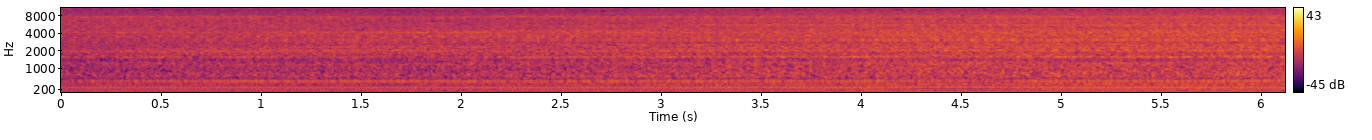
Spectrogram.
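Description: A 2004 Toyota Matrix engine idles steadily after a coil replacement, a smooth, even low hum with a constant vibrating drone running unbroken throughout, close and alone with no talk.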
